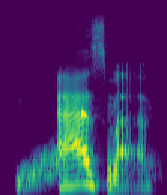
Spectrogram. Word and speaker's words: asthma: asthma asthma Asma so this word has very interesting spelling there's a th in the middle but we don't say Asma we say Asma so kind of ignore that but try to remember it when you're spelling this word so asthma is a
